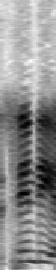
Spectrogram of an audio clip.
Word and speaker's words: Cyndy: So Cindy as in Cindy Lauper, not as in Cindy Crawford, C-Y-N-D-Y. And Darnell, D-A-R-N-E-L-L.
